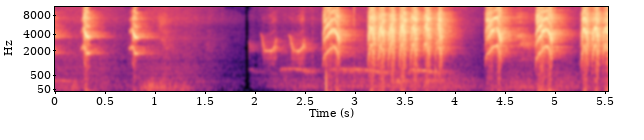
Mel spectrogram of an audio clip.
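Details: Long-tailed shrike mixing sharp hooked chirps, soft whistled V-shaped notes, and dense rattling chatter, with a low steady tone briefly underneath.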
